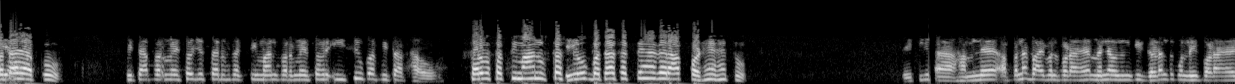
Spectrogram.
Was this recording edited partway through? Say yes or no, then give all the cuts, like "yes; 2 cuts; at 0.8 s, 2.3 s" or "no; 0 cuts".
yes; 1 cut; at 9.2 s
